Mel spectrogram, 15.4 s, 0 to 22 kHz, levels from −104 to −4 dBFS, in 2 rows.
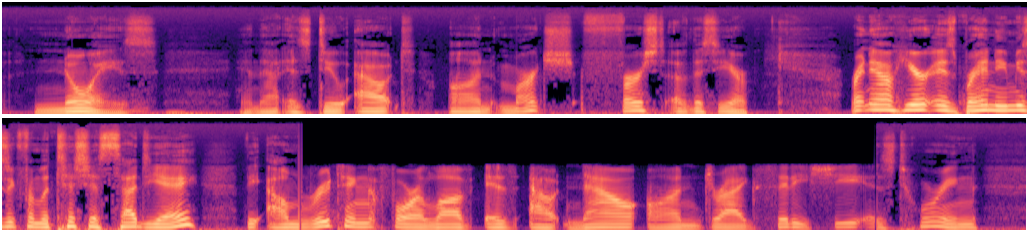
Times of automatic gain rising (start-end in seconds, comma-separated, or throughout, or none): none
